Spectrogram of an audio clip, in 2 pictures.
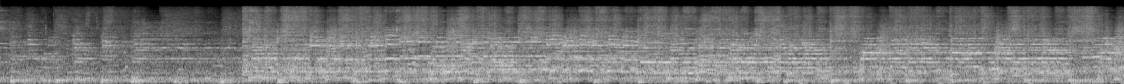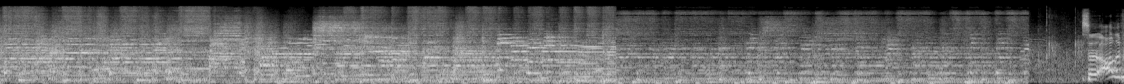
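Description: A steel band playing live: many steelpans carrying the tune together over a drum beat.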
